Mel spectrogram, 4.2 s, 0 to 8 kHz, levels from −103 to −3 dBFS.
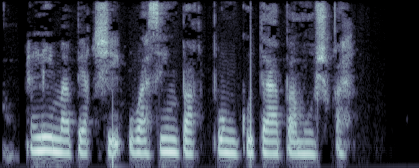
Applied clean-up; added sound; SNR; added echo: none; none; none; none.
